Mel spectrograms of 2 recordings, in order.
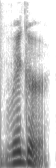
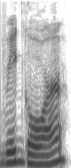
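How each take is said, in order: First: The second vowel sounds like 'er'. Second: The second vowel sounds like a full 'or'. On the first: The speaker calls it right. "We pronounce the O like er" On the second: The speaker calls it wrong. "Don't say rigor"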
